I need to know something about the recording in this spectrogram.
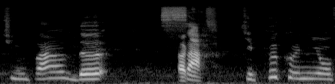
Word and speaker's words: ACT: le Donc prononce. on est Acte.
